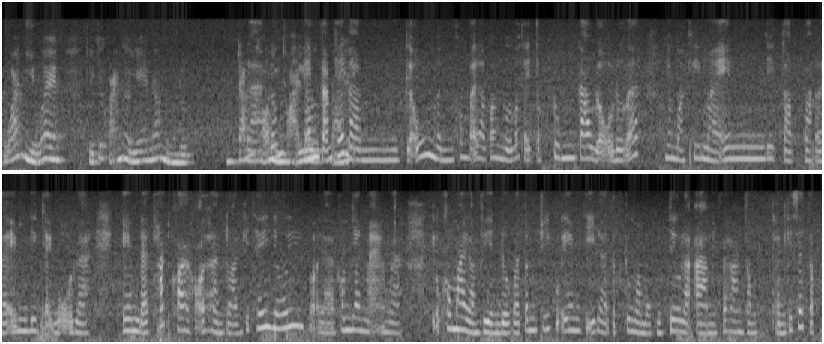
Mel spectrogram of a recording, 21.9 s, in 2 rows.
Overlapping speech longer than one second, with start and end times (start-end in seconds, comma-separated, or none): 3.2-4.7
